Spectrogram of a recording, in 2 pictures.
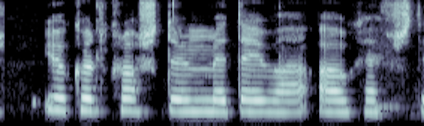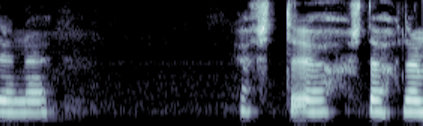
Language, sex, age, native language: Icelandic, female, 15, Icelandic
